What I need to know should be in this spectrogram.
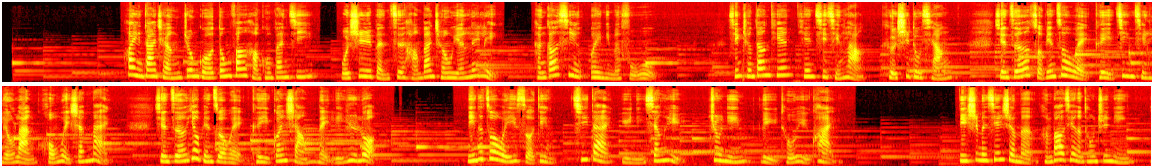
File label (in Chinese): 女 航空（亲和）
